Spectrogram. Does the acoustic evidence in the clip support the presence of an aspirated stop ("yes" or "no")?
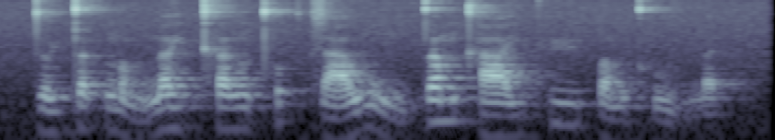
yes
